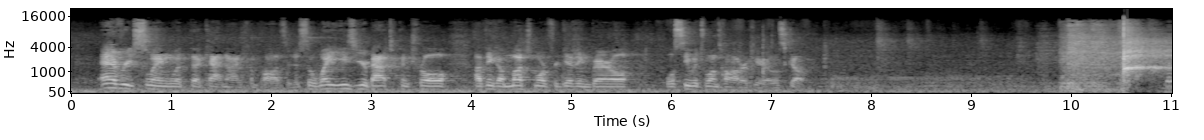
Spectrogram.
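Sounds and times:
bat striking baseball: 0:10.2 - 0:11.0.

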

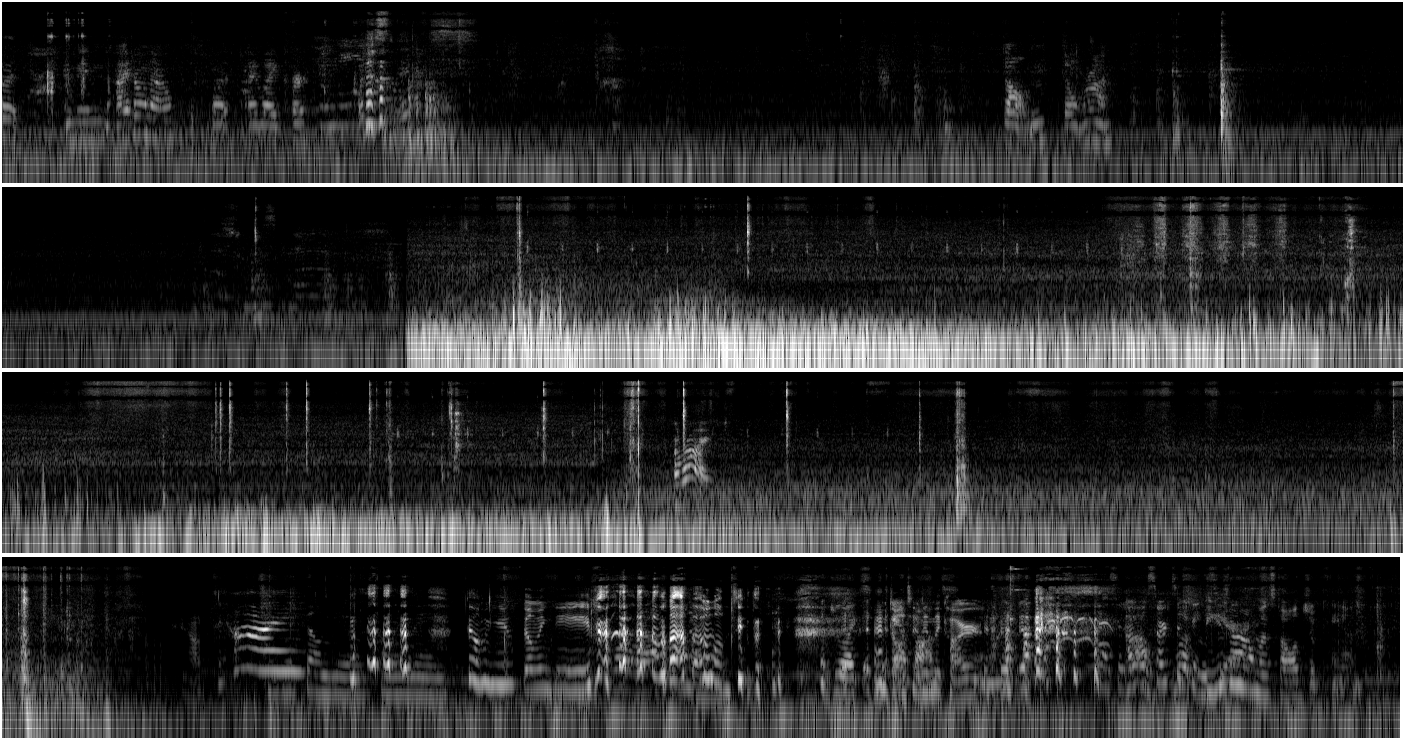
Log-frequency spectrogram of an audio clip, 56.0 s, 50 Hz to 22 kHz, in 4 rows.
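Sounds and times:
car rumble from inside cabin: 0:18.0 - 0:44.9
voices: 0:43.8 - 0:56.0.

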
